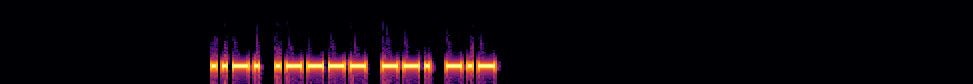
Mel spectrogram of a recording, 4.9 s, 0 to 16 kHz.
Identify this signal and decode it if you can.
Morse code, heard as a keyed tone, about 46 wpm, 700 Hz. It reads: F1GK
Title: DXCC-100 Call Signs - 4 Characters - Repeated 3x - 45wpm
